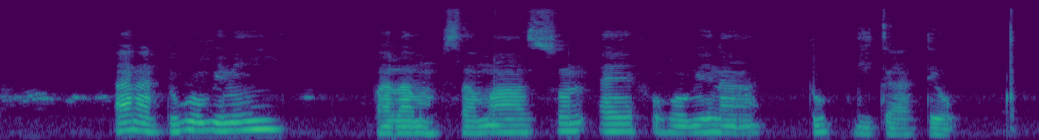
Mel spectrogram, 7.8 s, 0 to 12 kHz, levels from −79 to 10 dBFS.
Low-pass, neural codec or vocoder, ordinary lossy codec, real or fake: 9.9 kHz; vocoder, 22.05 kHz, 80 mel bands, Vocos; MP3, 64 kbps; fake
